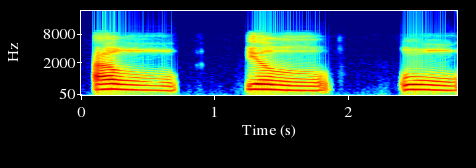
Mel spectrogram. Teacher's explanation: dari sifatnya huruf gin itu tebal. Kemudian harus mengalirkan suara. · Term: gin sukun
